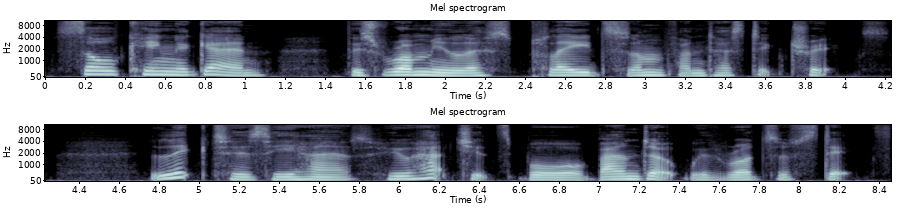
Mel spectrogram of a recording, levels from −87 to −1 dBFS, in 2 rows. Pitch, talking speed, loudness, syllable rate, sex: 155 Hz, 150 wpm, -21 LUFS, 3.8 syllables/s, female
